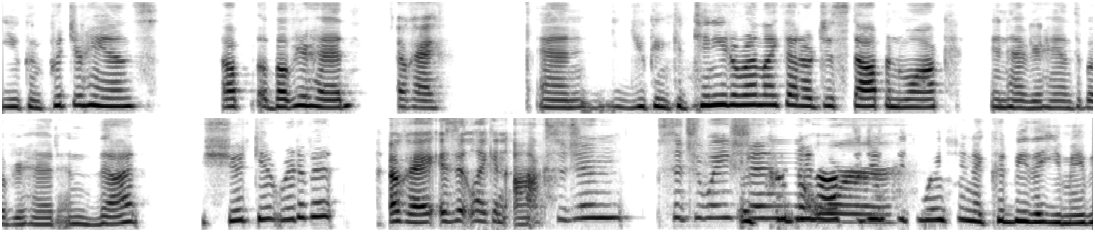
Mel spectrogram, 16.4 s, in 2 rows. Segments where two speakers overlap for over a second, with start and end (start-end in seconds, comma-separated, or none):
13.7-14.9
